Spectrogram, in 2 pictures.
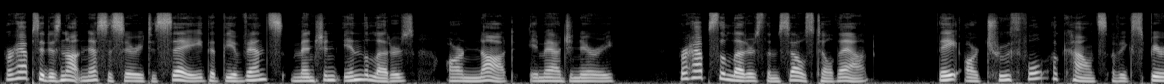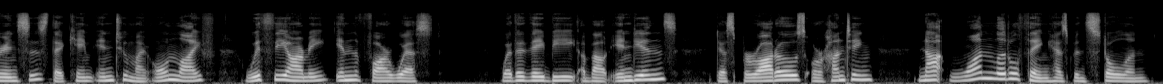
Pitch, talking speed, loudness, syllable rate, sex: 180 Hz, 140 wpm, -17 LUFS, 4.7 syllables/s, female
